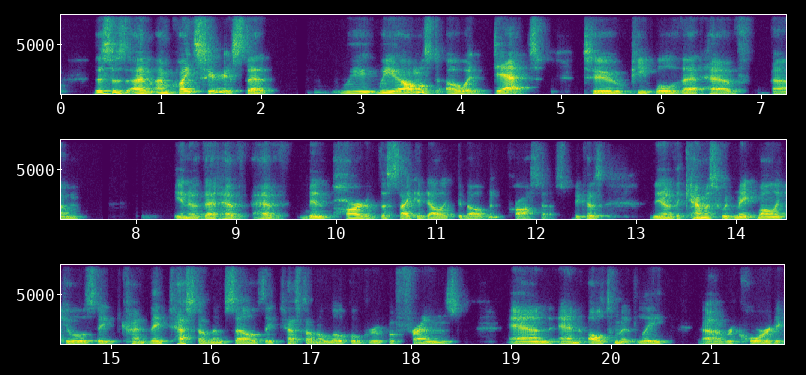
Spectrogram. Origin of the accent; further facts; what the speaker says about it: Canada; I'm Canadian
